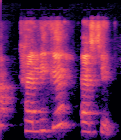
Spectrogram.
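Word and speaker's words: phthalic: यहाँ पे P और H साइलेंट है, कॉमन नेम क्या है इसका, थैलिक एसिड।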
